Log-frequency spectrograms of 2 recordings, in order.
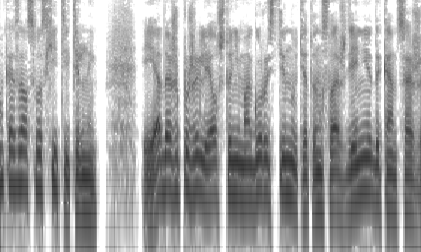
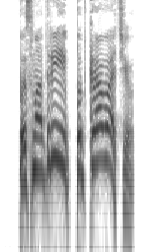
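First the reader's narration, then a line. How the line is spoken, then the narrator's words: Shout. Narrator (Russian): крикнул я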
